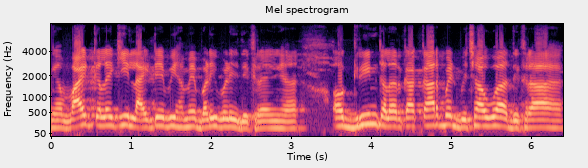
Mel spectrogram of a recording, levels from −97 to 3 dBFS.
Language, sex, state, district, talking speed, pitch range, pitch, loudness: Hindi, male, Uttar Pradesh, Lucknow, 195 wpm, 155-190 Hz, 175 Hz, -12 LUFS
